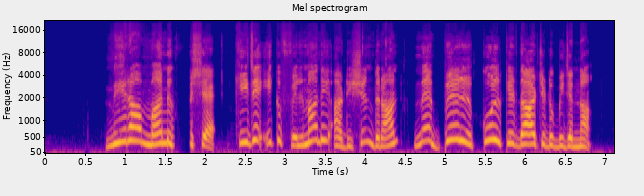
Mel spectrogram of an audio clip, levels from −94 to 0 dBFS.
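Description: From 1.51 to 1.85 s, repeated packet loss (robotic sound) hits the speech: packets drop out again and again, and each hole is patched by stretching the preceding sound, about 200 ms in all, the longest gap 150 ms. Over half that stretch sounds choppy.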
